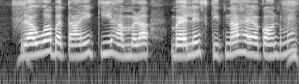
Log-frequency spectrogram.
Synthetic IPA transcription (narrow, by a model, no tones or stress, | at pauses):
ɾɐʊabɐt̪aːẽkiɦɐmɾa | bɛːlə̃nskɪt̪naɦɛɐkaʊ̃ɳʈmẽ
